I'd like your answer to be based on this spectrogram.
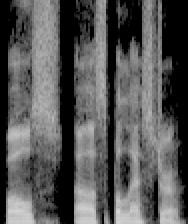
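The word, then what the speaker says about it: Spoelstra: Pronounce Spolstra for me twice. – Spolstra. Spolstra, Spolstra, Spolstra.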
